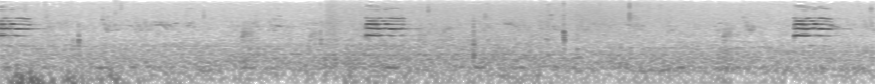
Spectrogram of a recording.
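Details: A blue jay gives three harsh, nasal calls about four seconds apart, over faint high peeping from a flock of grosbeaks eating maple seeds, with steady background noise.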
